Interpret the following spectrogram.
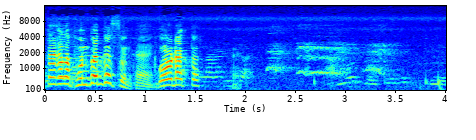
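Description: A rooster crowing in the background, a fainter drawn-out call from about two seconds in.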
